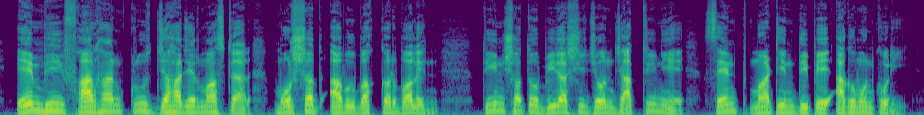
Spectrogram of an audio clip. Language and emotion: Bengali, neutral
